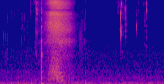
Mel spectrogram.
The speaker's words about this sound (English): So while she's thinking, I'm going to take a quick sip of my tea.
